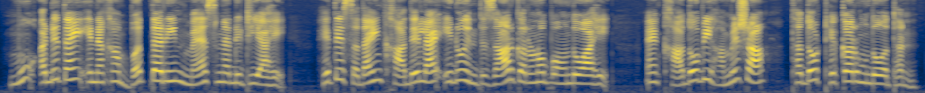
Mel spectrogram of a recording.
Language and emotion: Sindhi, angry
